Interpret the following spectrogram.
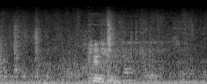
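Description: Indistinct low voice and people moving about in a meeting room, over a steady low hum, with a short click at the start and a brief falling murmur about a second in.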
